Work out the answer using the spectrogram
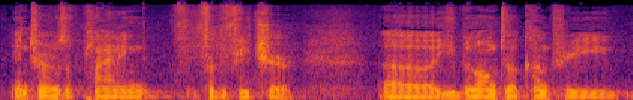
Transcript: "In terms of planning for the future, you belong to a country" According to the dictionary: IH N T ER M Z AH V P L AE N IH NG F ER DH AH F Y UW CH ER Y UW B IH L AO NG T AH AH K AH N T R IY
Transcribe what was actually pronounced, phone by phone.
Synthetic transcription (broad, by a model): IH N T ER M Z AH V P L AE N IH NG F ER DH AH F Y UW CH ER Y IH B IH L AO NG T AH AH K AH N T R IY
